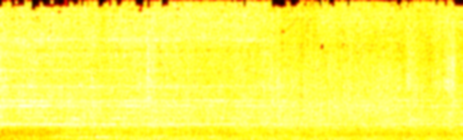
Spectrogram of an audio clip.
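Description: Open-top hopper cars of a freight train rolling past on the rails: a steady rumble of wheels and rail joints, with a thin high wheel squeal ringing over it.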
